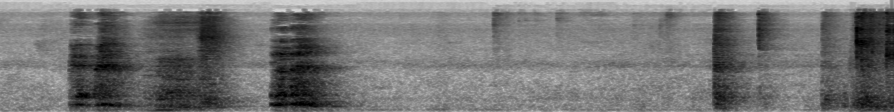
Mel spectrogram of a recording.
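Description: Two loud retching and gushing bursts followed by quieter heaves and spitting; self-induced vomiting after drinking salted water.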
